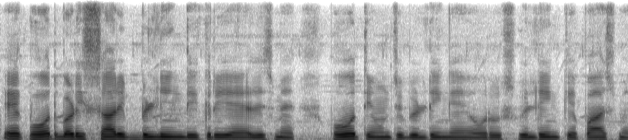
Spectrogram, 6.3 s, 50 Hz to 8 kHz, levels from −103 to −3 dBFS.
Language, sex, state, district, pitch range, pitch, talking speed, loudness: Hindi, male, Rajasthan, Bikaner, 120-135 Hz, 125 Hz, 200 wpm, -17 LUFS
